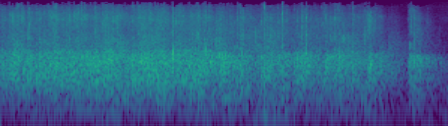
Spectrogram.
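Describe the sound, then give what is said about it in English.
Crowd applause greeting former foreign secretary Nirupama Rao at an evening event in Camden, Maine, with thick, steady clapping that thins slightly toward the end. “Let us give it up for Nirupama Rao. Madam Secretary, welcome.”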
